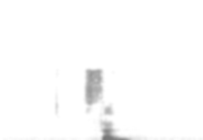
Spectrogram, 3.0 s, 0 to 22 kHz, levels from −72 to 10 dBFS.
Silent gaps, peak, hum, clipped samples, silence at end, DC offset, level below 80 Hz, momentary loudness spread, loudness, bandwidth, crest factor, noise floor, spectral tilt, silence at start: none; -14 dBFS; none; under 0.1%; 1.1 s; under 0.1%; -78 dBFS; 26 LU; -30 LUFS; 11.5 kHz; 22 dB; -67 dBFS; -4.5 dB/octave; 1.25 s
